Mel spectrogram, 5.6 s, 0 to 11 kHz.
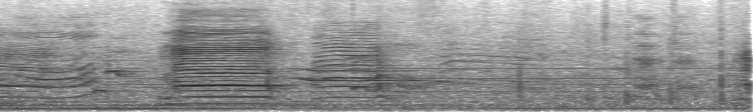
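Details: A lamb gives two loud, wavering bleats, the first long and quavering, the second shorter; recorded 1 May 2021.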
